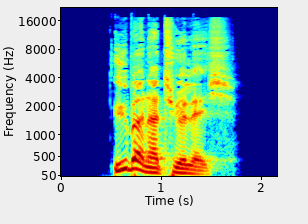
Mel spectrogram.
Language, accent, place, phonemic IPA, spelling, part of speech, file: German, Germany, Berlin, /ˈʔyːbɐnaˌtyːɐ̯lɪç/, übernatürlich, adjective, De-übernatürlich.ogg
- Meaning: supernatural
